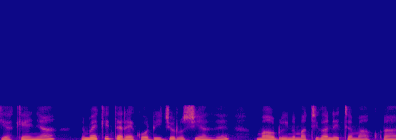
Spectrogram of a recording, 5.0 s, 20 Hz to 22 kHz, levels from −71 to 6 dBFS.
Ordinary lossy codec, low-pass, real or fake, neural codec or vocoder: none; 5.4 kHz; fake; codec, 16 kHz, about 1 kbps, DyCAST, with the encoder's durations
